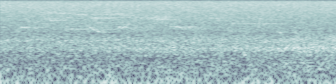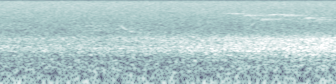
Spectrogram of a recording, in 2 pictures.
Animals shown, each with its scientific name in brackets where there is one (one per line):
Scarlet Tanager (Piranga olivacea)
Brown Creeper (Certhia americana)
